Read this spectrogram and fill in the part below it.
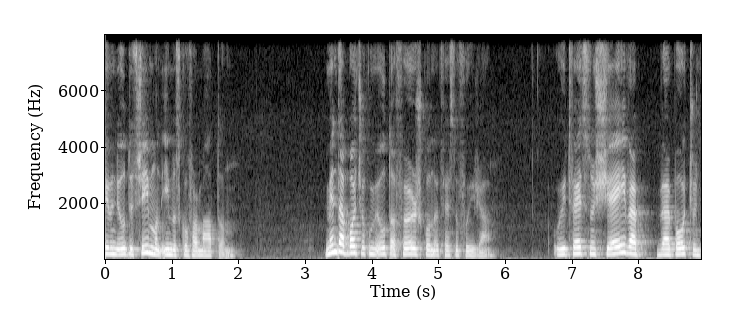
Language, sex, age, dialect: Faroese, female, 36-60, Suðuroy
